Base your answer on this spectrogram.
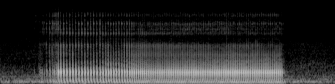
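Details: Frenchton (small flat-faced dog) snoring while sleeping with eyes wide open: one long, buzzing, fluttering snort-snore lasting about two seconds.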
